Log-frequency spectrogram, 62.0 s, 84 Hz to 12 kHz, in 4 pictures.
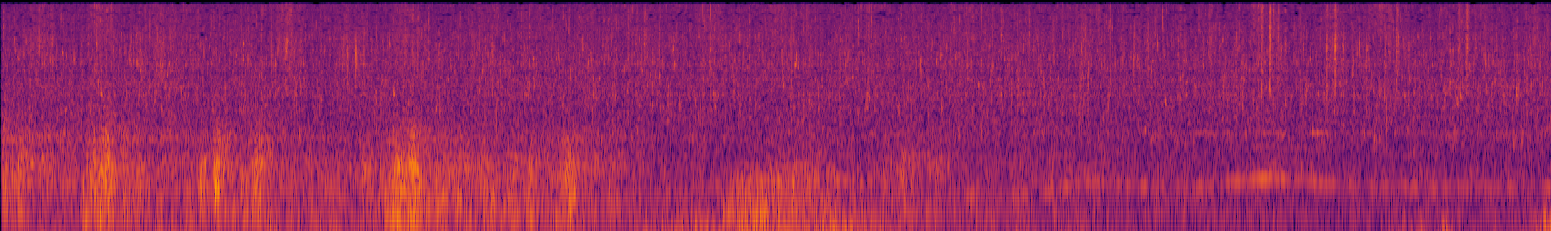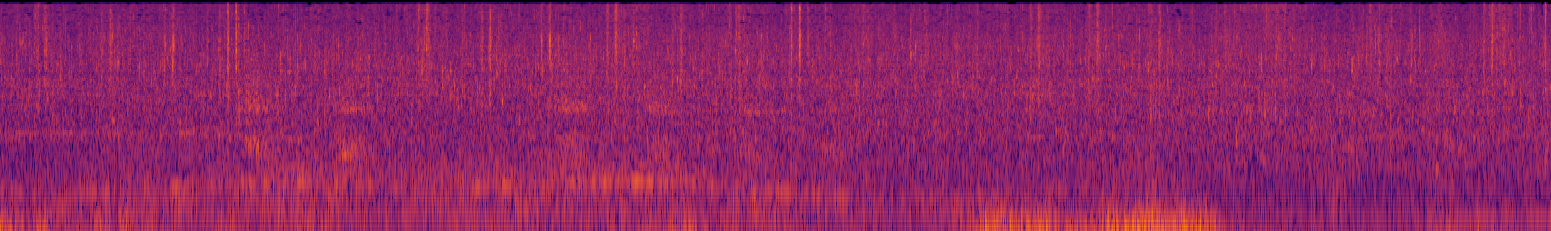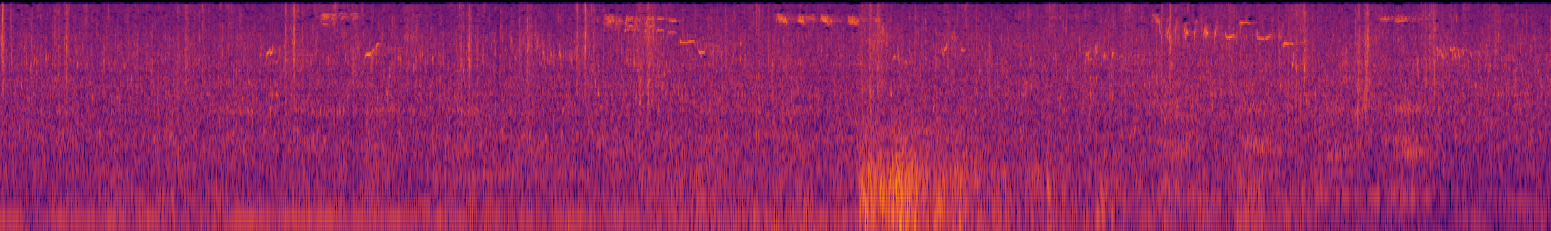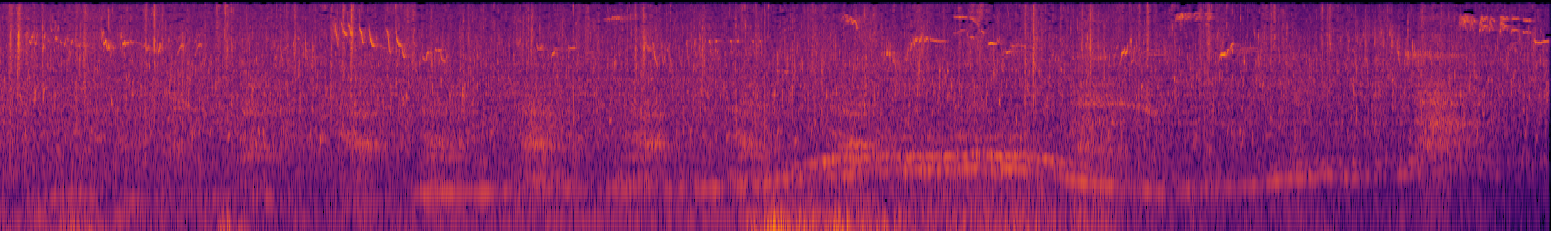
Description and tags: Lab 6 Soundscape Mus 152
Walking through a forest while there is a thunderstorm.
creek, walking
